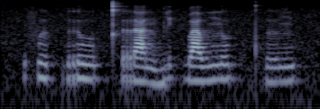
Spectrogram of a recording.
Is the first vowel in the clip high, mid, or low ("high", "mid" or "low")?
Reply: high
